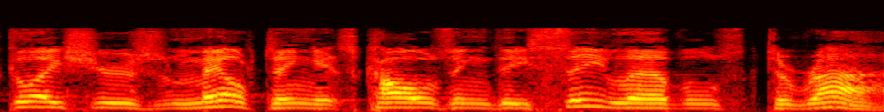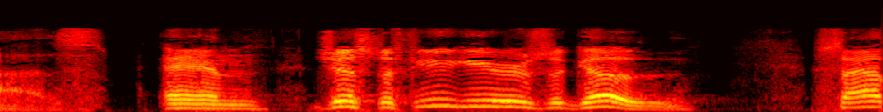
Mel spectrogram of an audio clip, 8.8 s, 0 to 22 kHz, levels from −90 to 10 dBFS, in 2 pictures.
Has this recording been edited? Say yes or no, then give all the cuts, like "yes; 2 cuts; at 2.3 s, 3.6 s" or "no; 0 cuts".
yes; 2 cuts; at 3.8 s, 5.1 s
